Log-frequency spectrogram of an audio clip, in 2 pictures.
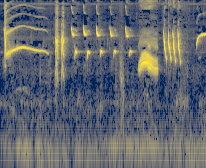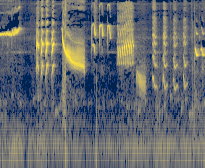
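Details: Varied song of a tame starling filled with copied phrases, played to teach other birds: a long clear whistle opens, then rapid chirps, buzzy notes, upward sweeps and staccato clicks follow without a break. A low hum sits underneath.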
